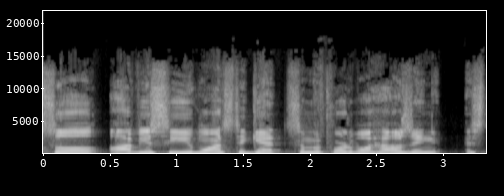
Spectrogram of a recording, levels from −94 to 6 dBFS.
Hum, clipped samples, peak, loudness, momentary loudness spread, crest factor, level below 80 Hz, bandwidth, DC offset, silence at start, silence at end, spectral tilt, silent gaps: none; under 0.1%; -6 dBFS; -20 LUFS; 6 LU; 14 dB; -42 dBFS; 15 kHz; under 0.1%; 0 s; 0 s; -3.5 dB/octave; none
